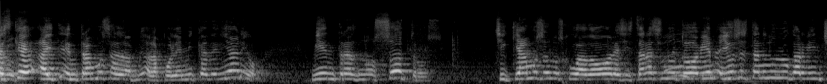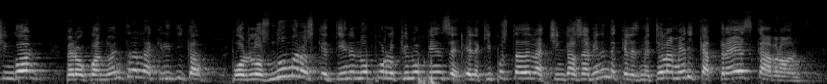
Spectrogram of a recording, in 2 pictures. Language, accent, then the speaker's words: Spanish; Mexico; como mexicano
